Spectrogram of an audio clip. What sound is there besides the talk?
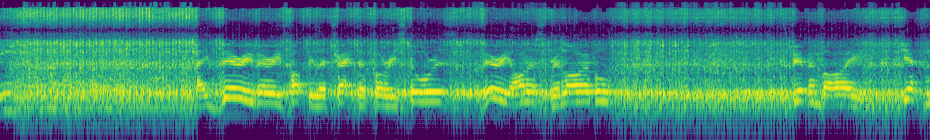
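Case Model C tractor engine running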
